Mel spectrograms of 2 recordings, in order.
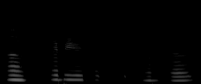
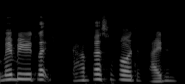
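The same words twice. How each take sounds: First: Much softer, slightly higher character voice; soft-spoken character. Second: Said in the usual way. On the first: Acted. Customer being offered a seat first, soft-spoken. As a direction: say it gently under your breath.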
